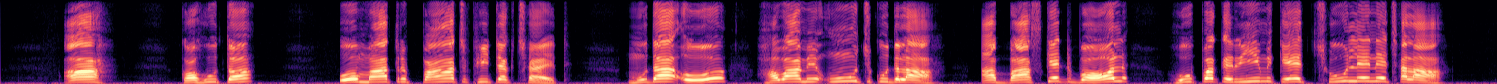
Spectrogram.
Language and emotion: Maithili, surprised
